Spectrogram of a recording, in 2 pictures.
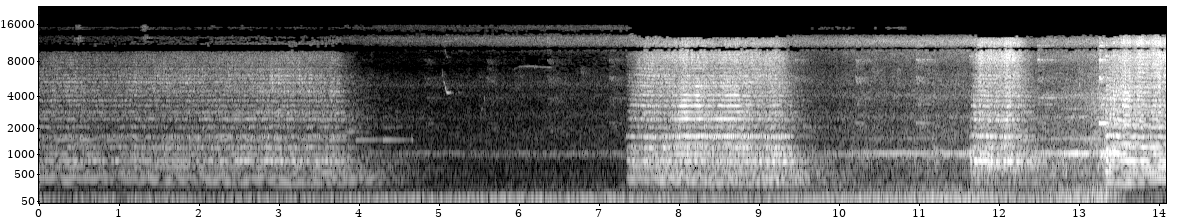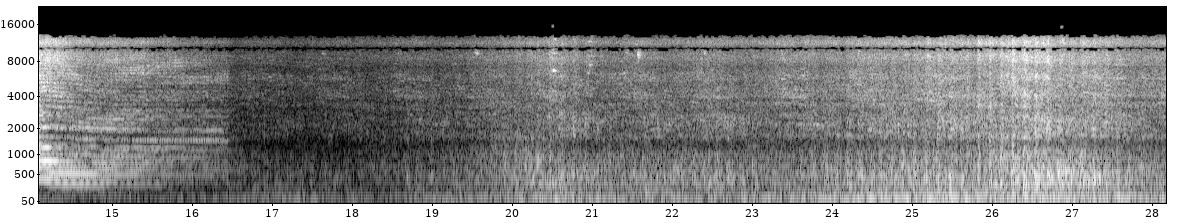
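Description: A locomotive's multi-note air horn sounds the grade-crossing signal, long, long, short, long, over a low engine rumble, its chord dropping in pitch as the locomotive passes. The horn then stops, and the cars roll by with clickety-clack wheel noise that builds toward the end.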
